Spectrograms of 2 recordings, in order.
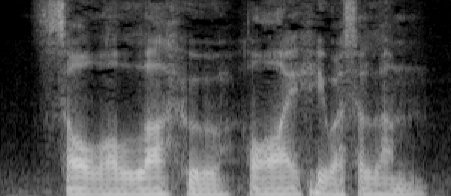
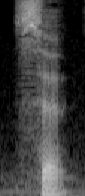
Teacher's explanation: le premier son, c'est un S emphatique. C'est-à-dire, en termes techniques, c'est un S qui est pharyngalisé.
